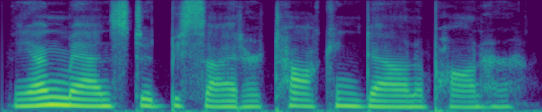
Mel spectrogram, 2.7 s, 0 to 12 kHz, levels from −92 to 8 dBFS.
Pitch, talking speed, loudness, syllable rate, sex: 185 Hz, 220 wpm, -17 LUFS, 5.3 syllables/s, female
